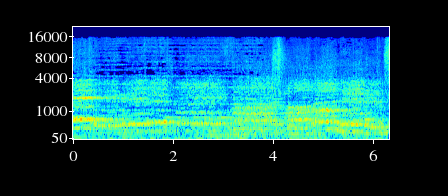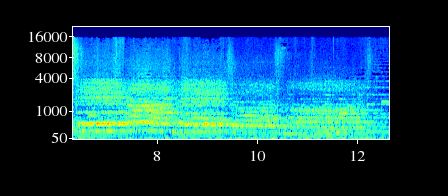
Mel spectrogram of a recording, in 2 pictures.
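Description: Sacred choral music from a vinyl LP: a choir singing sustained, slowly moving chords over instrumental accompaniment.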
